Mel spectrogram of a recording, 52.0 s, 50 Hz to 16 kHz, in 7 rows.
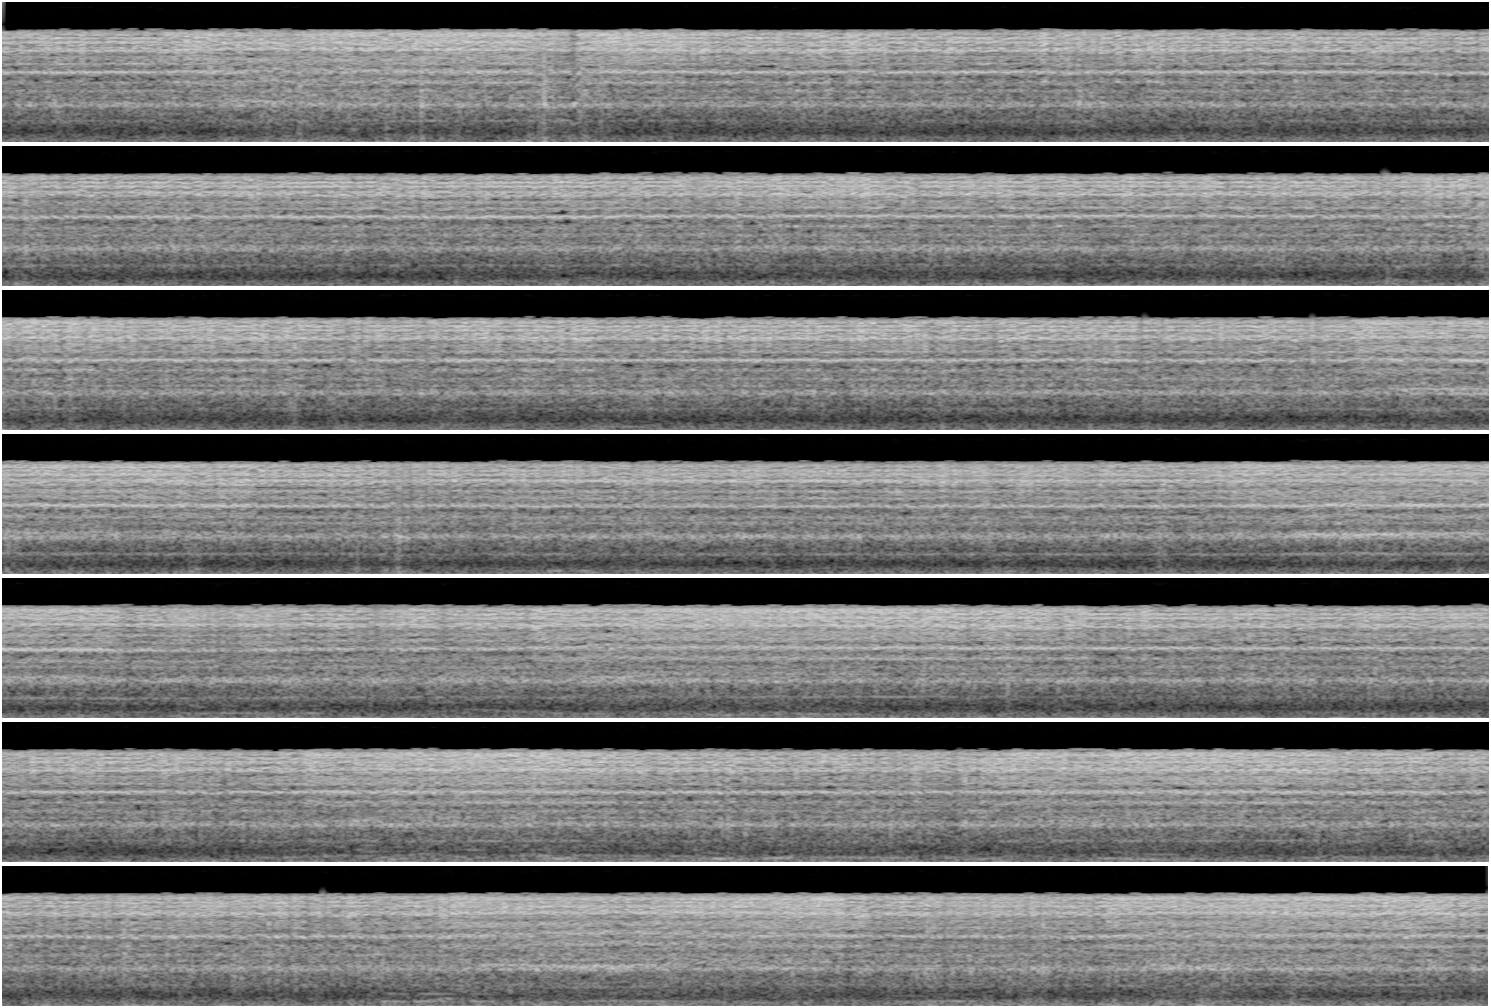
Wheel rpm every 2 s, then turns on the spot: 160, 160, 160, 160, 160, 160, 160, 160, 160, 160, 160, 150, 150, 150, 150, 150, 160, 160, 160, 160, 160, 160, 160, 160, 160, 160.
none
